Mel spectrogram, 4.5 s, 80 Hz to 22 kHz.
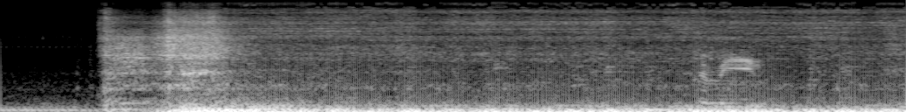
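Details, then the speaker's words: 1978 Corvette 25th Anniversary, L82 V8, sat 20 years in a field, starting on one turn of the key: engine settles to a rough low idle with a thin whistle from a headlight vacuum leak that stops when the lights are switched on. "You can hear that whistling. Lights on and it stops."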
